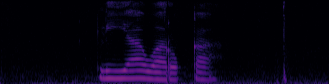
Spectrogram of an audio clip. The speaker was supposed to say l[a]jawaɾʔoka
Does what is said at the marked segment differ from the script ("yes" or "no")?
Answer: yes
